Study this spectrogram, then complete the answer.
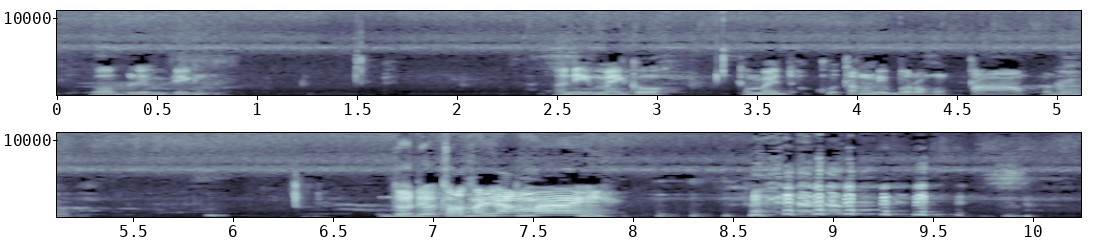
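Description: An elderly man talks casually close by.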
